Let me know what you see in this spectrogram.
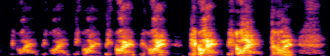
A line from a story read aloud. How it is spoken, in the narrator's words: the figure of a man, like hunched over, just cowering, and just whispering to himself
